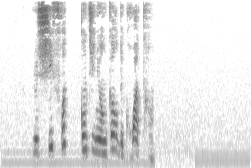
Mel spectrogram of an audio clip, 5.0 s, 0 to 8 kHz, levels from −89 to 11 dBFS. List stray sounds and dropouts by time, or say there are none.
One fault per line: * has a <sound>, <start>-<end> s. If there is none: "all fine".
all fine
